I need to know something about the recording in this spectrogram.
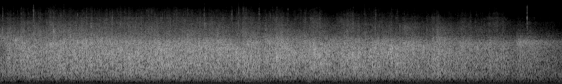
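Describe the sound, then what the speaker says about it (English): Sustained audience applause fills the hall at the European Youth Charlemagne Prize ceremony in Aachen, steady and dense throughout before easing slightly at the end, with no talking over it. "A round of applause."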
